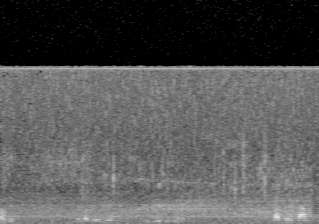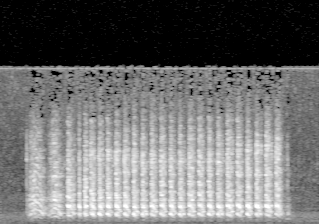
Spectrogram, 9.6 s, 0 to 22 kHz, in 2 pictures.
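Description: A Benelli 600i motorcycle that had stalled after its engine overheated cranks and fires up, its loud, rapid, pulsing exhaust beat settling into a steady idle after quiet talk nearby.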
